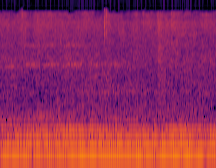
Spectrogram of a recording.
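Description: Steady low rumble with a hum from a running engine or motor.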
